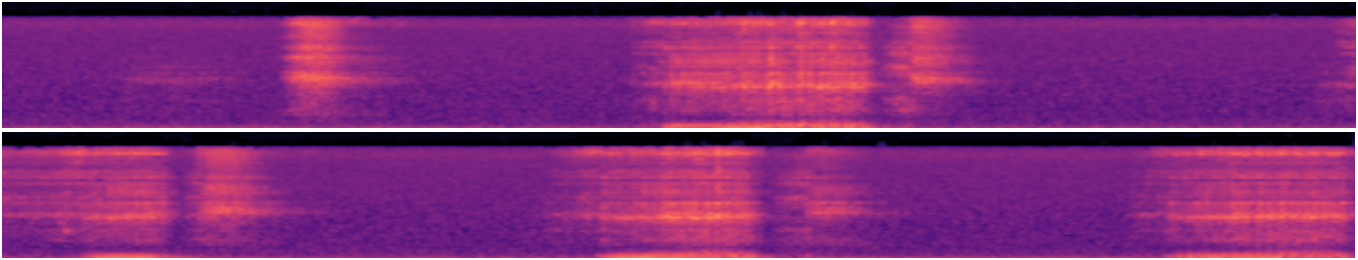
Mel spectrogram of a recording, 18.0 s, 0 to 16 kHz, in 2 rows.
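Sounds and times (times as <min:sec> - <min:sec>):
soft breaths: 0:00.7 - 0:02.8, 0:05.1 - 0:06.7, 0:10.2 - 0:11.3, 0:14.1 - 0:15.1
loud rattling snore: 0:04.2 - 0:06.1, 0:08.9 - 0:10.4, 0:12.7 - 0:14.4, 0:16.6 - 0:18.0.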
